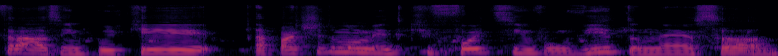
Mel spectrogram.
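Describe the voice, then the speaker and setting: A woman with lively intonation talks at a fairly slow pace amid noticeable background noise. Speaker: spiritual medium and content creator. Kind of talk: live stream talk on spirituality. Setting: live stream.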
